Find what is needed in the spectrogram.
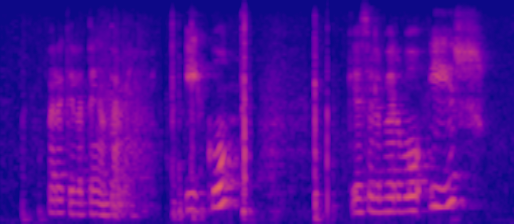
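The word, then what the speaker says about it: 行く: Entonces, en el caso de iku, recordemos que tiene dos pronunciaciones. Iku y también yuku. Entonces, las dos se van a pronunciar ite.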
